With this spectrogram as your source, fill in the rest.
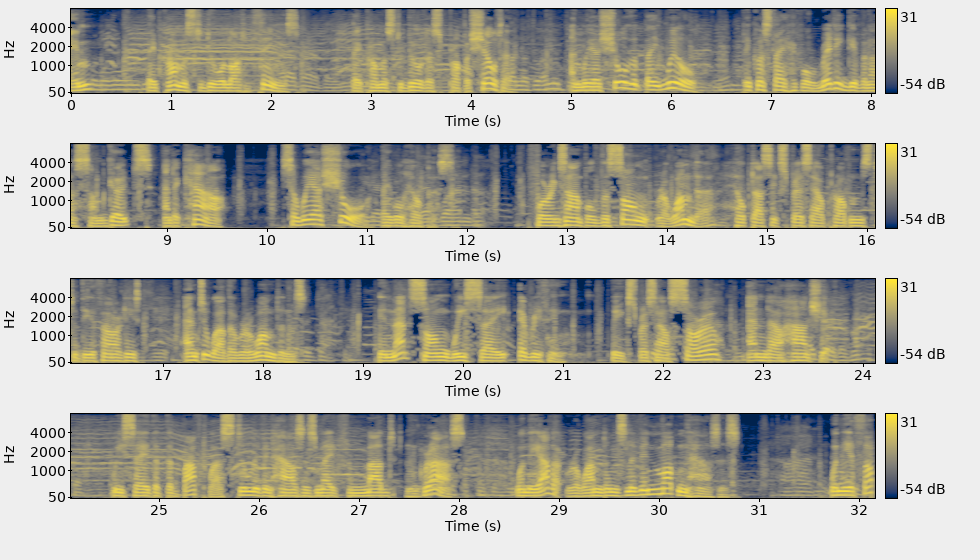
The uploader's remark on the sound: Songs from a community of Rwandan Batwa, all recorded live in their village.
